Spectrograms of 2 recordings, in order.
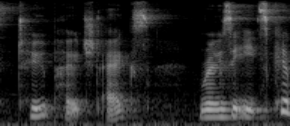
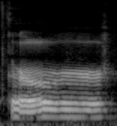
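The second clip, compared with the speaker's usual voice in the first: louder growl in a changed voice; dog growl; 6 dB louder than usual. A narrator's reading. Maurice shakes Fifi like a bunny, growling.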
